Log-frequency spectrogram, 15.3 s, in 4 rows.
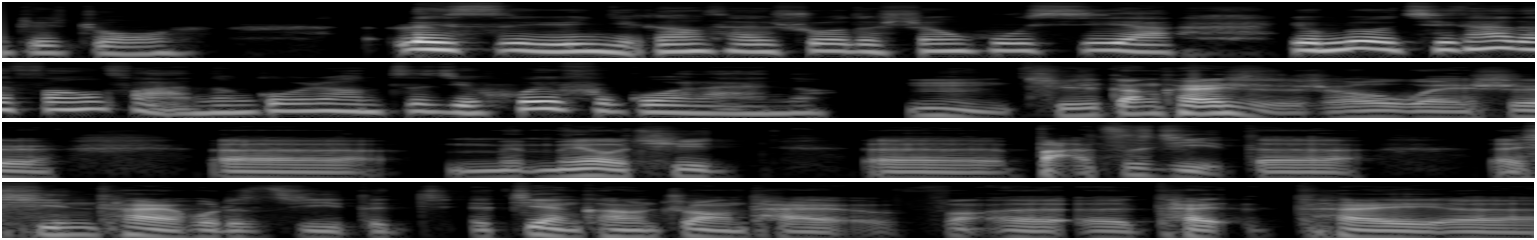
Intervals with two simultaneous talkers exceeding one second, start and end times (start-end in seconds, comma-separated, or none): none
